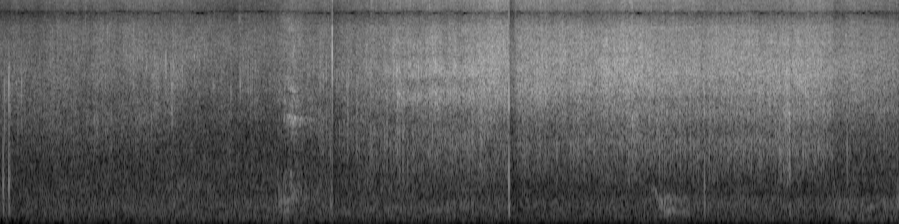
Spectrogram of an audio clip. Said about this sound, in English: So that's going to go into our nice hot steaming pan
